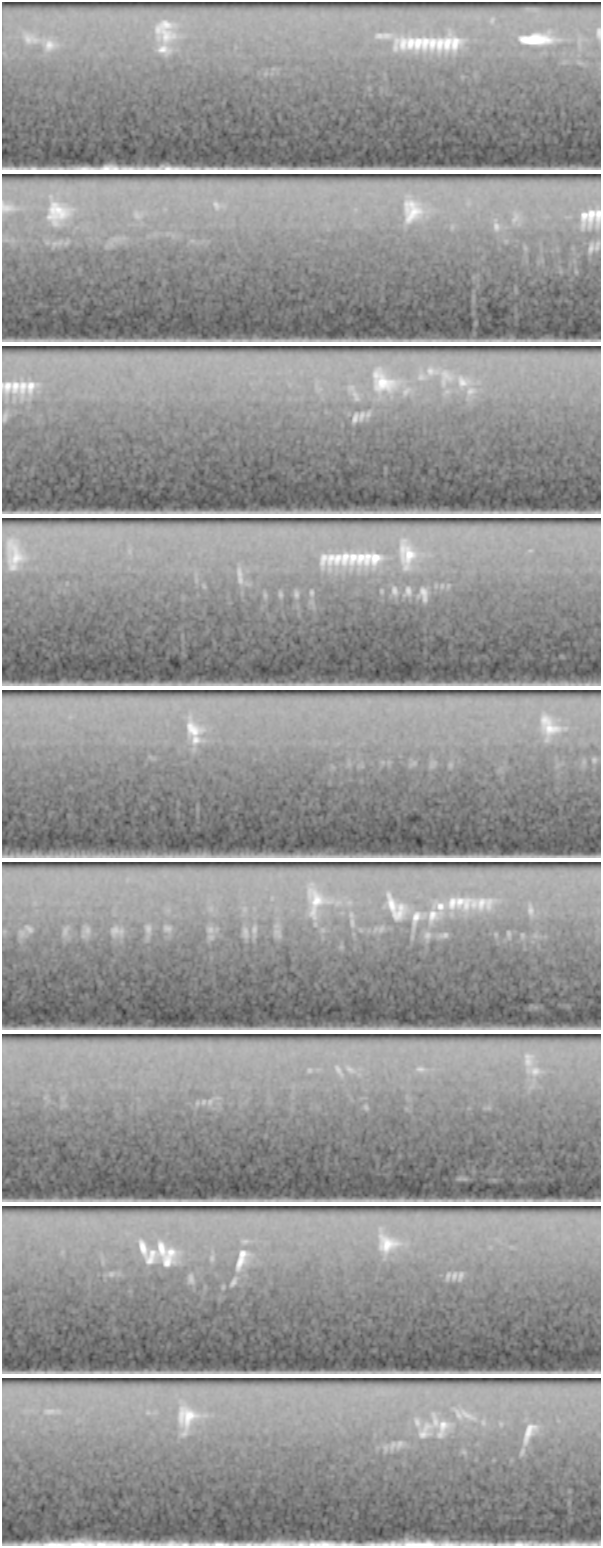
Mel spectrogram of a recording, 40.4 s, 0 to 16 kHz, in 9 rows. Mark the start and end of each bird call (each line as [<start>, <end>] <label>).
[8.18, 9.48] House Wren (Troglodytes aedon)
[13.38, 13.68] Rufous-capped Warbler (Basileuterus rufifrons)
[15.38, 16.78] House Wren (Troglodytes aedon)
[19.28, 19.58] Rufous-capped Warbler (Basileuterus rufifrons)
[21.88, 22.18] Rufous-capped Warbler (Basileuterus rufifrons)
[24.78, 26.18] House Wren (Troglodytes aedon)
[32.28, 33.58] House Wren (Troglodytes aedon)
[34.18, 34.48] Rufous-capped Warbler (Basileuterus rufifrons)
[37.18, 37.48] Rufous-capped Warbler (Basileuterus rufifrons)
[38.58, 39.98] House Wren (Troglodytes aedon)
